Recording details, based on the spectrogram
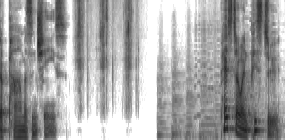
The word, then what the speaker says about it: pistou: Spelled P-I-S-T-O-U and pronounced pistou, this is a similar sauce in ingredients and the way it's made, but there are two main differences.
